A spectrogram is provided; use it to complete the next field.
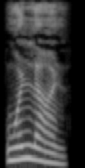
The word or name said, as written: ಒಳ್ಳಾಳ್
